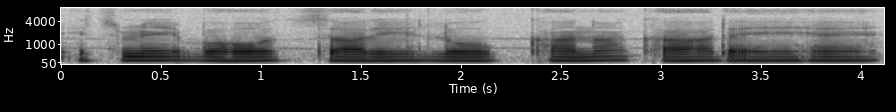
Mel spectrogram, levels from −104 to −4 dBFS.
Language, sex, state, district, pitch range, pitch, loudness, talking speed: Hindi, male, Bihar, West Champaran, 135-140 Hz, 135 Hz, -18 LUFS, 115 wpm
